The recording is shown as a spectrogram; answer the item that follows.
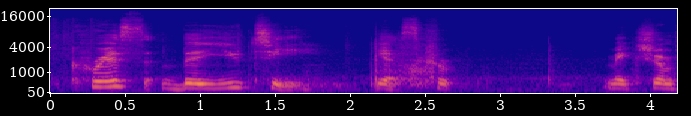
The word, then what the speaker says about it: XRS Beauty: this is the box at first i thought it was xrs beauty but they pronounce it chris beauty yes make sure i'm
